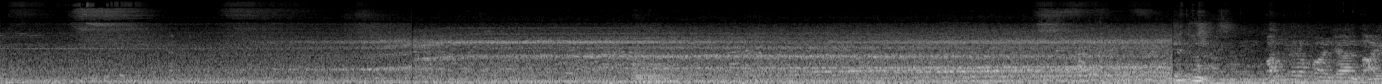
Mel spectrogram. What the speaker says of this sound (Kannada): ಬಂಕರಪಾಳ್ಯ ನಾಯಂಡಹಳ್ಳಿ ಮೆಟ್ರೋ ಸ್ಟೇಷನ್.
